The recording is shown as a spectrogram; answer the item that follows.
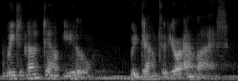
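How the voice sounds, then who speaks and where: An actor playing a calm, logical robot with a collective mind, speaking formally through synthetic processing in a video game cutscene. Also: male voice, lowish voice, background noise. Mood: measured, resolute. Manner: formal, measured, detached, speaks of itself as "we".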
